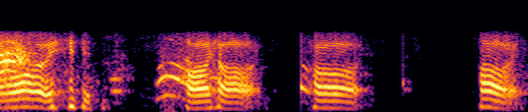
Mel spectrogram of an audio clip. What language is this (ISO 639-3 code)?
asm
